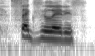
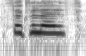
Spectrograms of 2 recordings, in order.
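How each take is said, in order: First: Said in the usual way. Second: Sexy ladies. lifted higher and sing-song; a higher, teasing take on Sexy ladies; playful high repeat. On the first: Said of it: "repeated in a new voice". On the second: Shown as a demonstration. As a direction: tease it in a high voice. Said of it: "repeated higher".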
